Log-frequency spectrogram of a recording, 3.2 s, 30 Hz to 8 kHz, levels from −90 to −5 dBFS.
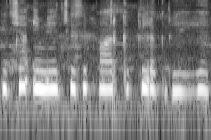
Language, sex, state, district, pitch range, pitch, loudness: Hindi, female, Uttar Pradesh, Lucknow, 225-240 Hz, 235 Hz, -16 LUFS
